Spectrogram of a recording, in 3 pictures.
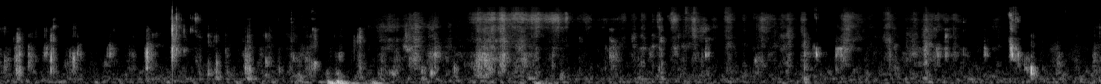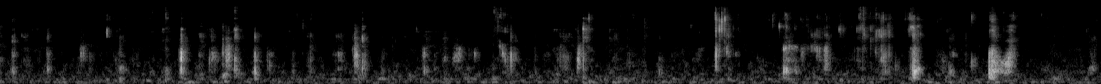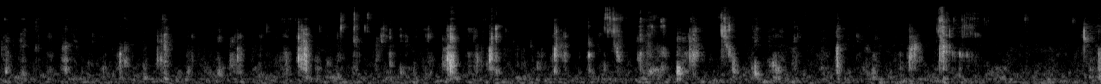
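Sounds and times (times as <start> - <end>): wet chewing and lip smacks: 0.0 - 33.0.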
